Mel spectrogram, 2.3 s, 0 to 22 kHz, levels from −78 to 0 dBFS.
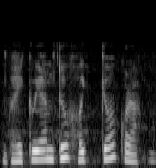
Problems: background sounds at intervals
